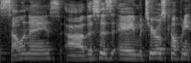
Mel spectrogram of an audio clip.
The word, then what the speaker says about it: Celanese: space uh next we've got ce i always mispronounce this one celani's celanese this is a materials company out of texas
